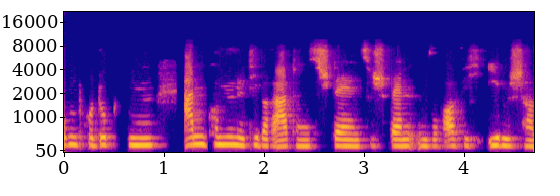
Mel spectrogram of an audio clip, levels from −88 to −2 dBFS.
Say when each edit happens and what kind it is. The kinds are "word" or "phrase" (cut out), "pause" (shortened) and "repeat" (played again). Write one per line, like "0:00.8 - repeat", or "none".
0:01.1 - pause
